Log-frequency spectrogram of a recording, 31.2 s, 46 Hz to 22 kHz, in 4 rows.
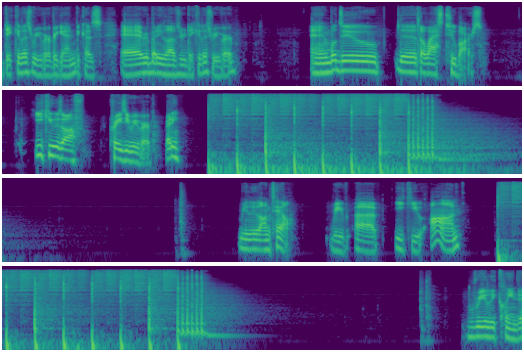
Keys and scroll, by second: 10.9 space, 18.3 space, 23.1 space, 29.8 space.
